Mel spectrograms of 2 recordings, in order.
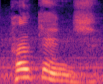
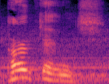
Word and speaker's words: Purkinje: Purkinje is the only way I can think.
